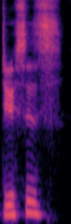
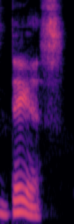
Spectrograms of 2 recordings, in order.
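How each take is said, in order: First: The word sounds like the English word deuces. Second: The word is said as deus, unlike deuces. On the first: This is how the English dub says it. The speaker calls it wrong. "they pronounce it wrong" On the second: This is how it is supposed to be said. The speaker calls it right. "Pretty sure if it, it's deus"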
